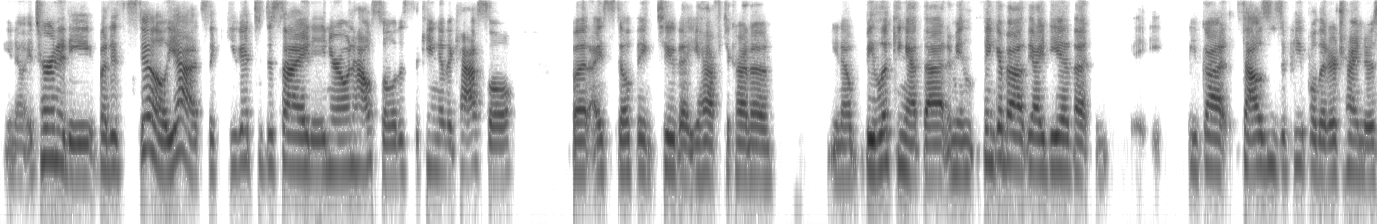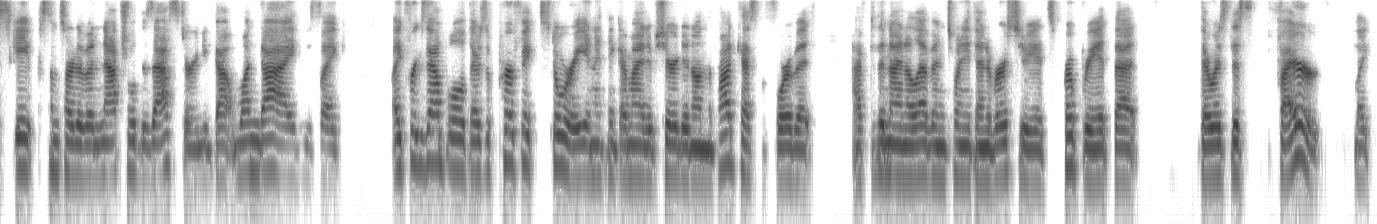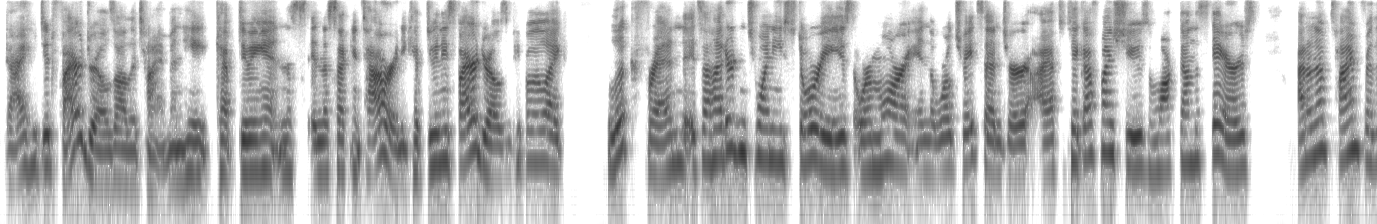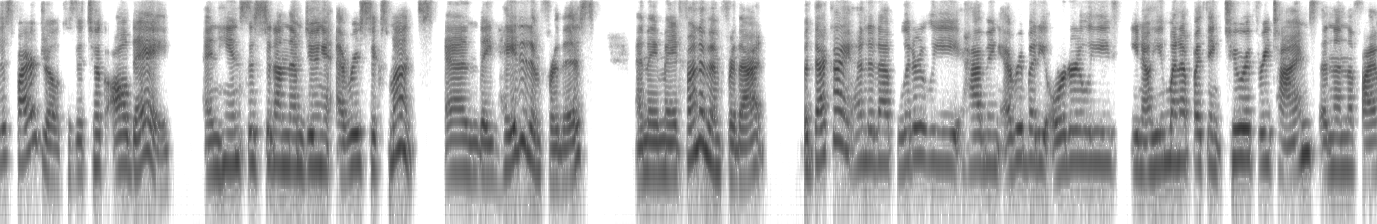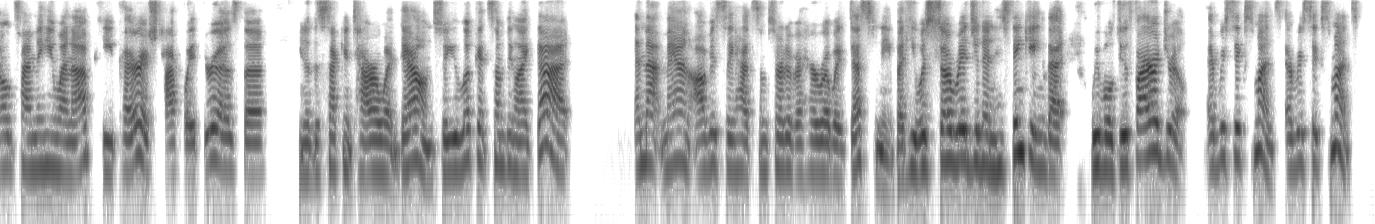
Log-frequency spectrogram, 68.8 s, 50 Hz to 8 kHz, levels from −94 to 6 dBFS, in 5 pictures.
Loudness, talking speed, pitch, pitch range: -25 LUFS, 240 wpm, 175 Hz, 160-200 Hz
